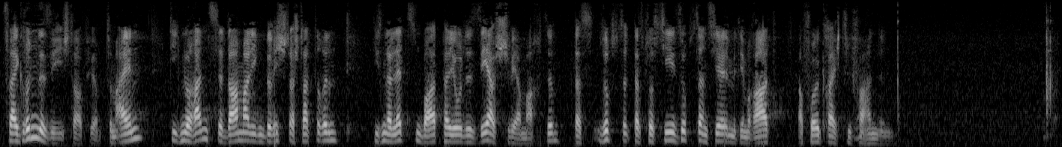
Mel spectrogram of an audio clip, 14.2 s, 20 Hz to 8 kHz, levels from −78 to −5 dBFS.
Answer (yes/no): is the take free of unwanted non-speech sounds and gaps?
yes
